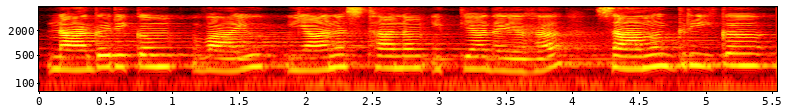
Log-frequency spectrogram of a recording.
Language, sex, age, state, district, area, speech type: Sanskrit, female, 18-30, West Bengal, Dakshin Dinajpur, urban, spontaneous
